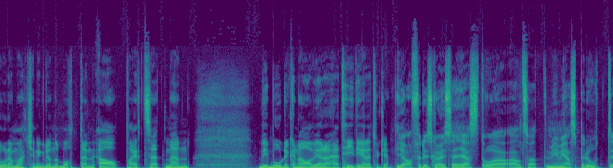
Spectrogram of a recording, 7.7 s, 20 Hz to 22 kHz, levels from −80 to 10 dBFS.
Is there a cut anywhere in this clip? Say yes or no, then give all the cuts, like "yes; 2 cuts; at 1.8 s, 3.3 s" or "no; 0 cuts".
no; 0 cuts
